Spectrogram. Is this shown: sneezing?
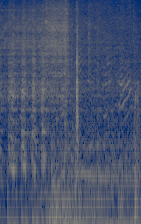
no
